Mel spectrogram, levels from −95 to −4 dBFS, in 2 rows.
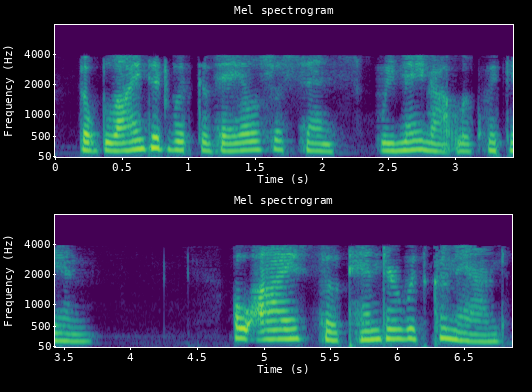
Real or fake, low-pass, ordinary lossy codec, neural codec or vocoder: fake; 7.2 kHz; AAC, 16 kbps; codec, 32 kHz, 1.9 kbps, SNAC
